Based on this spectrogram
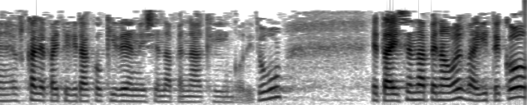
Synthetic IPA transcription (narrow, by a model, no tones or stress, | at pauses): e̞wskale̞pajt̪e̞ɣiɾako̞kið̞e̞nise̞nd̪ape̞nake̞ɣiŋɡo̞̰ð̞ḭt̪uɣu | e̞t̪aise̞nd̪ape̞nawe̞k̚bae̞ɣ̞it̪e̞ko̞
